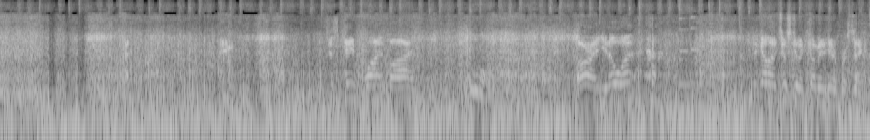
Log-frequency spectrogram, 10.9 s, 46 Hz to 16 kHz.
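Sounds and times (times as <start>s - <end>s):
storm wind roaring outdoors on a street: 0.0s - 10.8s
speech: 9.8s - 10.8s.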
